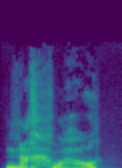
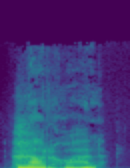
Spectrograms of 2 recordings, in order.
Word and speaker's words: narwhal: However, his pronunciation of nachwhal... – narwhal? – Yeah.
